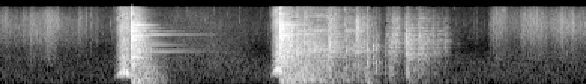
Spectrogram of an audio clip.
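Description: A knife strikes a metal barrel with loud clanging hits.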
